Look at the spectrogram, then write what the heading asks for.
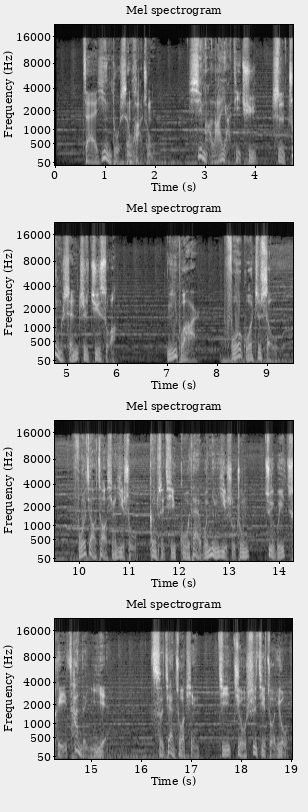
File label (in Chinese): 专题 宗教, 男国; 佛塔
